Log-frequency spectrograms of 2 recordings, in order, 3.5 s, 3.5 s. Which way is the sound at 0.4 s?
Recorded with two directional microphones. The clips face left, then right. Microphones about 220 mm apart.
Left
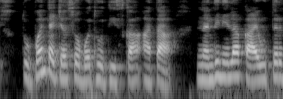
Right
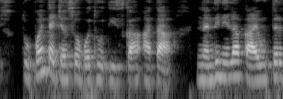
Centre (ahead or behind).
